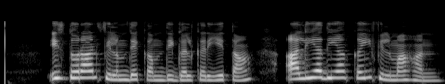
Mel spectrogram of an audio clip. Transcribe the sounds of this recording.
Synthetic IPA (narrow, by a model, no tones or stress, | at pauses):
ɪs̬d̪ɔːɾaːnfɪlmd̪eːkəmd̪iːɡəlkəɾɪjeːt̪ãː | aːlijaːd̪ijãːkəĩːpʰɪlmãːɦən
